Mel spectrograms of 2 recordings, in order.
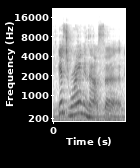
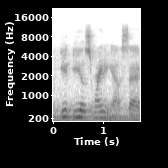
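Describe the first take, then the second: First: It is contracted and said more quickly. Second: It is said as two full separate words. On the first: The speaker calls it right. "You say, ... see how quickly you said it when you used the contraction" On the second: The speaker calls it wrong. "you don't say"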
